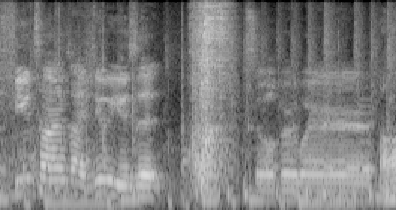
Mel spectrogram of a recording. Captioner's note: metal clangs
